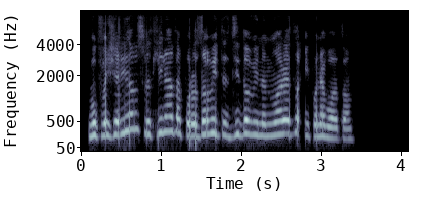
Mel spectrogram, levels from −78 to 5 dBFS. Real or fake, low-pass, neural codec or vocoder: fake; 7.2 kHz; codec, 44.1 kHz, 7.8 kbps, DAC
